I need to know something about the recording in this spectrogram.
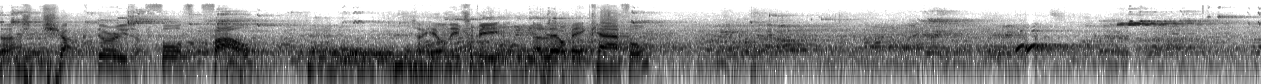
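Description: Spectators chatter in the background.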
